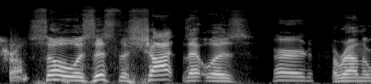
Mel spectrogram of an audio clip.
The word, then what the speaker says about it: Schadt: it's very politically correct it sounds like shot like a gunshot what yeah well Keith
